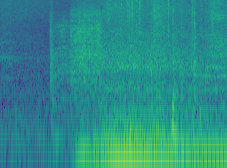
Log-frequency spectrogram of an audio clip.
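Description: A Porsche engine turns over and catches after a key turn, a brief crank giving way to a low, steady rumble that swells and holds close by, with no talk over it.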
